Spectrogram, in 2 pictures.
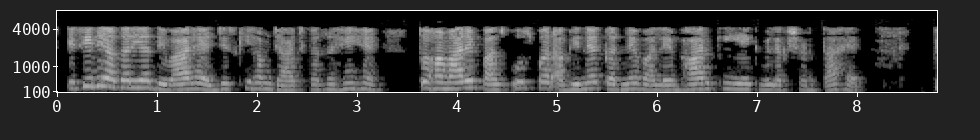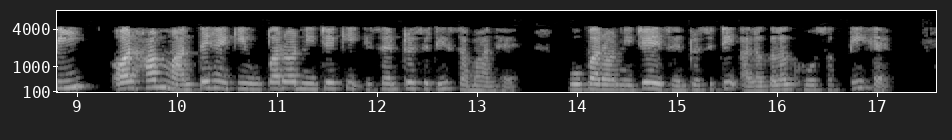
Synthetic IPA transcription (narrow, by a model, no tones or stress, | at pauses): ɪsilieɐɡəɾjed̪iʋaːɾɦɛd͡ʒɪskiɦɐmd͡ʒaːt͡ʃkɐɾːɐɦeɦɛ̃ | t̪oɦɐmaːɾepaːsʊspɐɾʔɐ̰bʱɪnəjkɐɾneʋaːlebʱaːɾkieːkʋɪləkʃəɽ̃t̪aɦɛː | piː | ɔːɾhɐmːaːnt̪eɦɛ̃kiuːpəɾɔːɾniːt͡ʃekiʔɪsɛ̃ːɳʈɾɪsɪʈisaːmaːnɦɛː | uːpəɾɔːɾniːt͡ʃeɪsɛ̃ːɳʈɾɪsɪʈiʔɐləɡɐləɡɦosɐk̚t̪iɦɛː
